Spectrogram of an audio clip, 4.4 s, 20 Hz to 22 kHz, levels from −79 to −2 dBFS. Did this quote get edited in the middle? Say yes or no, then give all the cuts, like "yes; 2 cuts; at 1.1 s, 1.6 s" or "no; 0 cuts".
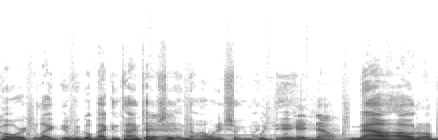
no; 0 cuts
